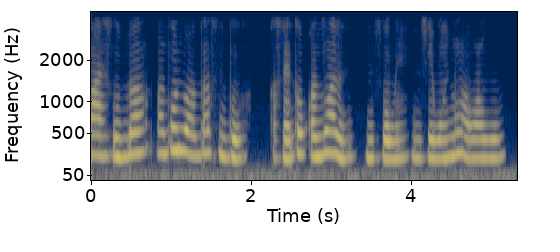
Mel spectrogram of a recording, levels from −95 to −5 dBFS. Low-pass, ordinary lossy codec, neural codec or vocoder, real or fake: 3.6 kHz; none; autoencoder, 22.05 kHz, a latent of 192 numbers a frame, VITS, trained on many speakers; fake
